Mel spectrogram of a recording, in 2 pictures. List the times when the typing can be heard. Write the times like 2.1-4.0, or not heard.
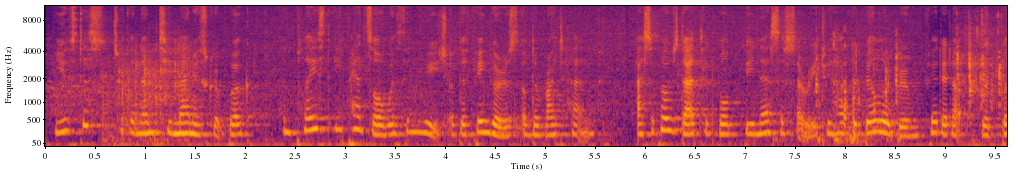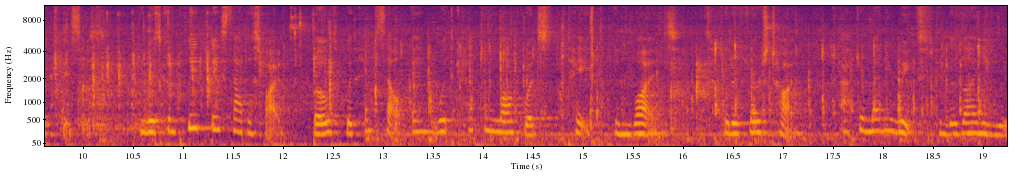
7.2-19.2.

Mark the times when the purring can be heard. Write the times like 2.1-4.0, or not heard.
not heard.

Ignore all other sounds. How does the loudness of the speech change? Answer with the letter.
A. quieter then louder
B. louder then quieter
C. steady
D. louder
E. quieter
C.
